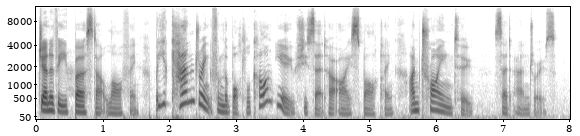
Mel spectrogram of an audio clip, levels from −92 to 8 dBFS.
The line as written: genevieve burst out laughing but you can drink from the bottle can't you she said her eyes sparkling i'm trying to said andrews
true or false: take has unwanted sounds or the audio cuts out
false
